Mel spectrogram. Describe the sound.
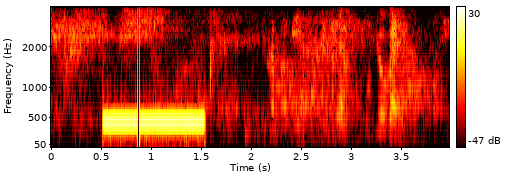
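The ringing tone of an outgoing telephone call: one steady, low-pitched tone about a second long, followed by faint voices talking on the line.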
